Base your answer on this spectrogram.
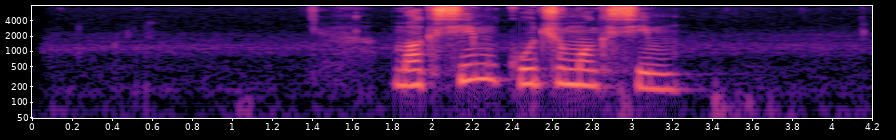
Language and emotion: Russian, neutral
